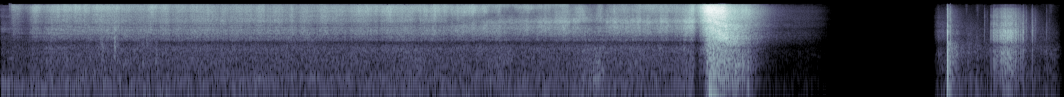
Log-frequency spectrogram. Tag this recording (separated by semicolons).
ignite; whoosh; pop; Bang; Fizz; rocket; Boom; fuze; Firework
